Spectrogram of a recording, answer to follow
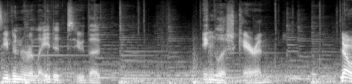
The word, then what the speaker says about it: Charon: actually it's actually pronounced karen yeah yeah people say charon because that's like phonetically if you look at it that's how it's spelled but i mean like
